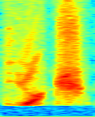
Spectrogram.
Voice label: porch, radio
